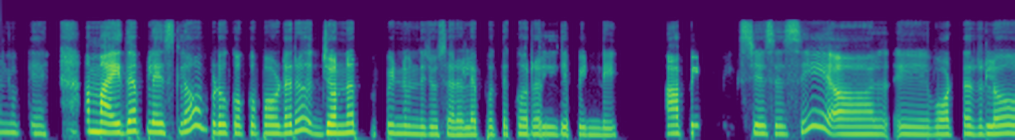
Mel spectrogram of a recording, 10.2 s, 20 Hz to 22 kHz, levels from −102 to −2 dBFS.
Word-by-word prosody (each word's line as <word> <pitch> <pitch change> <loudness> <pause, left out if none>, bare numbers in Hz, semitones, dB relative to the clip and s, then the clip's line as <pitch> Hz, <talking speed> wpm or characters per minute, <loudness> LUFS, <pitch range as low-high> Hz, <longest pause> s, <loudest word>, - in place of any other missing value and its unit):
Okay. 235 -1 -10 0.5
ఆ - - +2
మైదా 255 +2 +8
place 255 -3 +2
లో 290 - +3
ఇప్పుడు 255 -10 0
కోకో 230 0 -1
పౌడరు, 235 +5 +2 0.2
జొన్న 240 0 +6 0.4
పిండి 225 -2 -1
ఉంది 210 -1 -2
చూసారా? 195 -1 -2
లేకపోతే 200 +1 -5
కొర్రల‌ది 210 -1 -1
పిండి, 190 -2 -4 0.6
ఆ - - +5
పిండి 230 -1 -5 0.2
మిక్స్ 215 - -9
చేసేసి 220 - -1 0.3
ఆల్, 210 0 -1 0.2
ఈ - - -2 0.3
వాటర్‌ 210 +1 -2
లో 220 - +2
220 Hz, 135 wpm, -21 LUFS, 205-235 Hz, 0.6 s, మైదా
